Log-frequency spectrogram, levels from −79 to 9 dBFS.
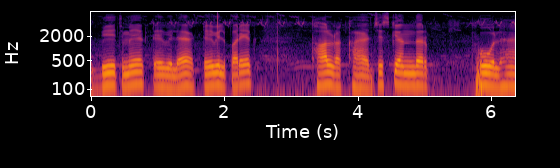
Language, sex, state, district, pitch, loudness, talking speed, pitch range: Hindi, male, Uttar Pradesh, Shamli, 120 Hz, -18 LUFS, 140 wpm, 105-125 Hz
